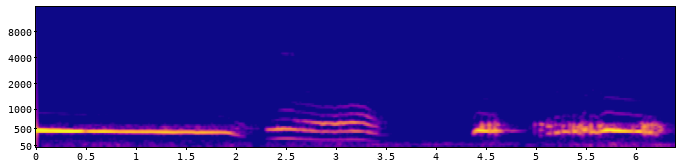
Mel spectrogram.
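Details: Calling for its mate, a puter pelung barbary dove holds a long coo that sags at the end, follows with a quavering note, pauses, then gives rough gurgling bursts.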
